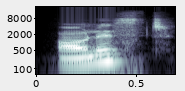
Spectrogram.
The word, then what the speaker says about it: honest: sentence starts with h when you pronounce honest the pronunciation of h actually remains silent that's why the sound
